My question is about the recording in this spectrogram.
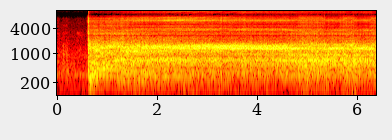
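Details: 1989 Ford F250, first run in years: cranks briefly, fires right off and settles into a steady even idle with no misses or knocks.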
